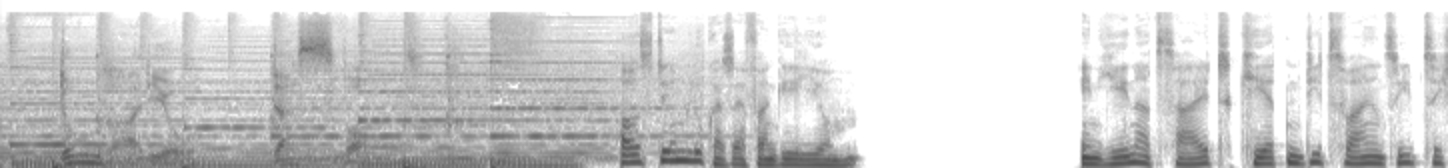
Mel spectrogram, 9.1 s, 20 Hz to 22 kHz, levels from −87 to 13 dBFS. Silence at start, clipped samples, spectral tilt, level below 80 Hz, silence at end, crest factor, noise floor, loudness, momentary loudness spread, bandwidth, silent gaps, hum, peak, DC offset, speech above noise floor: 0 s; under 0.1%; -5.5 dB/octave; -42 dBFS; 0 s; 14 dB; under -90 dBFS; -28 LUFS; 7 LU; 16 kHz; 5.58-6.71 s; none; -14 dBFS; under 0.1%; over 63 dB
